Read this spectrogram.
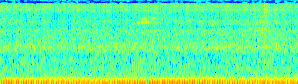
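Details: Thermo King Evolution TriPac truck APU that keeps shutting off: small diesel chugging evenly at low idle, about three pulses a second, deep and steady, no fault heard while it runs.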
